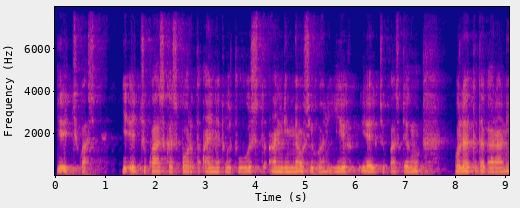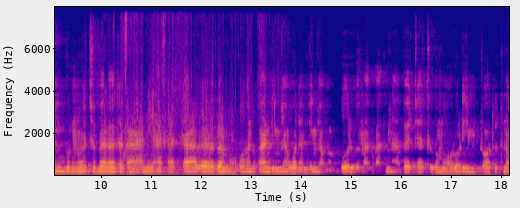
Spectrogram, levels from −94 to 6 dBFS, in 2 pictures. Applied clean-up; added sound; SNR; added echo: neural separator model SepFormer DNS4.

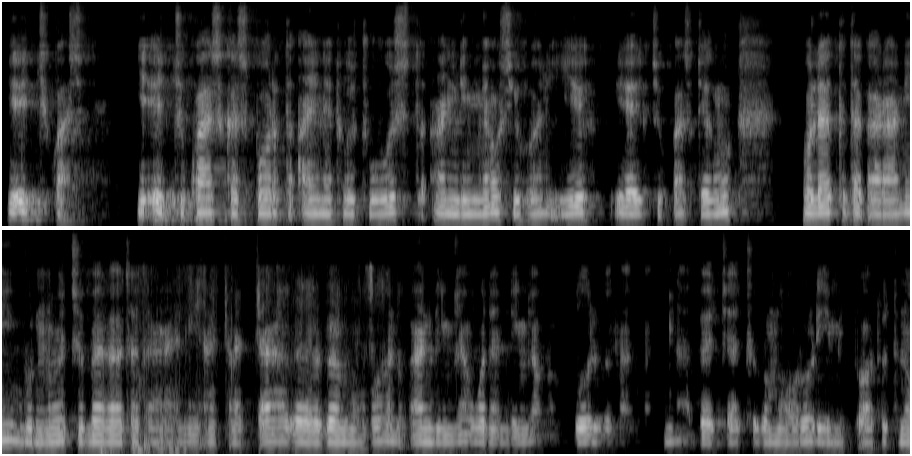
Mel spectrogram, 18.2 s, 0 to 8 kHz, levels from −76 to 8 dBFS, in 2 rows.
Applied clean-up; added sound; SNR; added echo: neural mask model DeepFilterNet 3.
